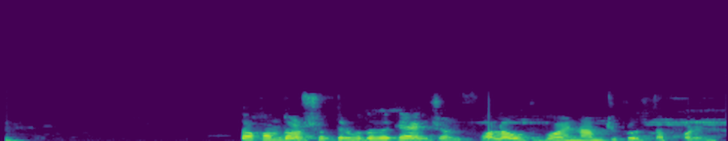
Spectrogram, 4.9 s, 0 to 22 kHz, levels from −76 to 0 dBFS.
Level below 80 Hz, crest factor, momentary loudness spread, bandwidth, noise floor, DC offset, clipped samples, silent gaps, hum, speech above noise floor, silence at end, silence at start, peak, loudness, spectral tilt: -64 dBFS; 18 dB; 9 LU; 7.8 kHz; -76 dBFS; under 0.1%; under 0.1%; none; none; 59 dB; 0 s; 0.05 s; -2 dBFS; -17 LUFS; -4.5 dB/octave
